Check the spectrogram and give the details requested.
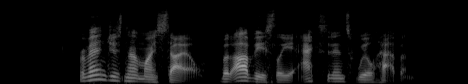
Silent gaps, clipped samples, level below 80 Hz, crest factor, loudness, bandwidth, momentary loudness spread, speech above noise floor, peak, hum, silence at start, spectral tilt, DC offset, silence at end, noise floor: none; under 0.1%; -84 dBFS; 24 dB; -38 LUFS; 15.5 kHz; 13 LU; 50 dB; -16 dBFS; none; 0.8 s; -3 dB/octave; under 0.1%; 0.6 s; -88 dBFS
